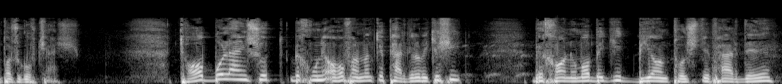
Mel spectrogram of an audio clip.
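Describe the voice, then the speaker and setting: A man preaching a mourning sermon, impassioned and swearing oaths, with sweeping swings from high to low and quoted Arabic phrases. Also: a little mellow, breathy edge, no room sound.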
